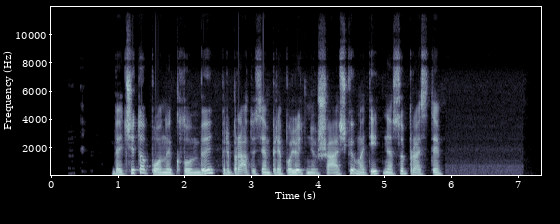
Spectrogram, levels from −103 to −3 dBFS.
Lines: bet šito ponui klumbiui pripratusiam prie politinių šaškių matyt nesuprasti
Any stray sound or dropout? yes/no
no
